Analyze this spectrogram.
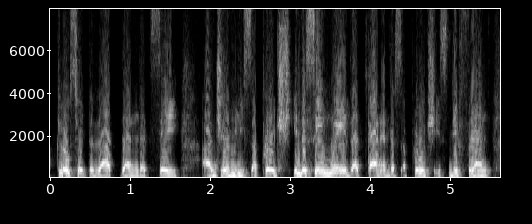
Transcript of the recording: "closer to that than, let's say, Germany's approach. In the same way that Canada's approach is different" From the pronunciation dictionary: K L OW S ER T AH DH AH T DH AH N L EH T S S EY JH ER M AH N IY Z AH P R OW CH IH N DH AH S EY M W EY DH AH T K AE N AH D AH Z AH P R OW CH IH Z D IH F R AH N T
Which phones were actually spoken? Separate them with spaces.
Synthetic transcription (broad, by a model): K L OW S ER T AH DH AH T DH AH N L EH T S S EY JH ER M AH N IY S AH P R OW CH IH N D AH S EY M W EY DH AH T K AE N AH D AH S AH P R OW CH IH S D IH F R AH N T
